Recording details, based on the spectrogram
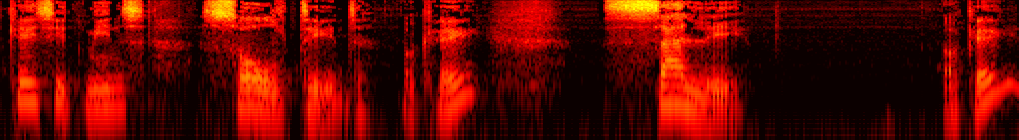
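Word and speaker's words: salé: because in that case it means salted okay Sally okay say Sally Say delicio say delicio Okay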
